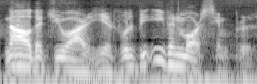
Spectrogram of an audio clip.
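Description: Coldly menacing, sharp-voiced jealous killer. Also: male voice, mid-range voice, sing-song, fairly quick, heavily acted. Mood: cold, threatening. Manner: formal, sardonic, precise diction. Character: menacing jealous husband, cool calculating killer. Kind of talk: 1940s radio crime acting.

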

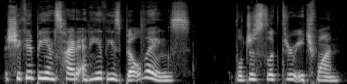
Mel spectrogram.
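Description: A woman's voice: a little high, a little fast, no echo, clean studio sound, lightly acted. A woman playing a tough, determined, commanding survivor in an audio drama. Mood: wary, blunt.

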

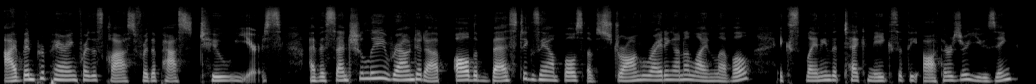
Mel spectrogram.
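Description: A woman literary agent reading a friendly, clear, scripted announcement for her class. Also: medium pitch, no room sound, clean studio sound.

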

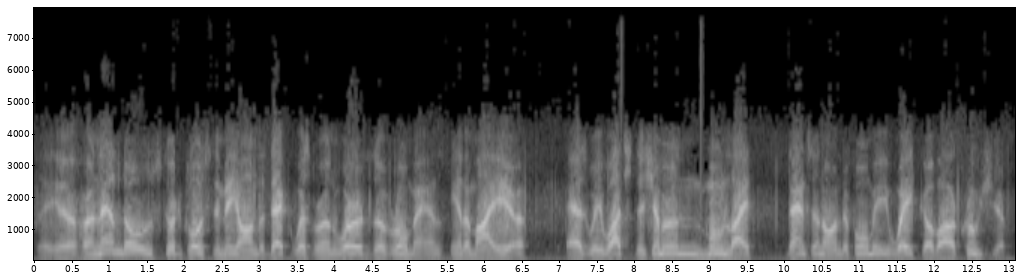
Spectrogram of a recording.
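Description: An actor playing a skeptical, slow-witted pal with folksy grammar in an old-time radio comedy. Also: male voice, fairly low pitch. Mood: reading aloud. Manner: folksy nonstandard grammar, halting when reading aloud. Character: skeptical, plain-spoken man, the schemer's slow-witted pal. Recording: tinny, noisy old radio recording.

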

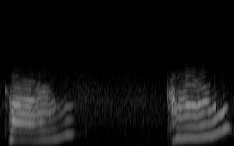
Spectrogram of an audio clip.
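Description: An american widowed mom, fragile and deluded, very theatrical old radio play, muffled with some hiss. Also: female voice, high-pitched, expressive, very slow, exaggerated voice. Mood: anxious, haunted. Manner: theatrical, wistful, emotionally overwrought. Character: fragile, deluded, fiercely devoted middle-aged widowed mother. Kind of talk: 1960s radio drama acting. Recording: muffled, noisy 1960s radio recording.

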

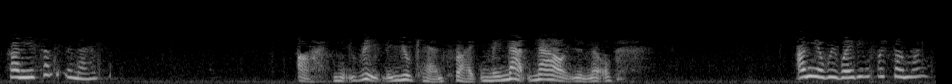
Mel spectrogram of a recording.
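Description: An American actress playing a timid, clinging, frightened wife in a 1940s radio horror drama, plaintive and questioning. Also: female voice, medium pitch, husky. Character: timid, clinging wife, anxious and increasingly terrified. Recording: tinny, noisy 1940s radio recording.

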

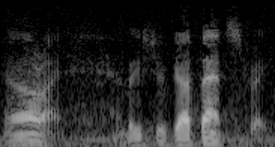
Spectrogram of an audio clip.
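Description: A man's voice: deep voice, big pitch swings, a little fast, creaky, heavily acted. An actor playing a cocky, self-assured male detective in a 1940s radio drama. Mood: insistent. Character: tough, wisecracking male detective. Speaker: lead detective. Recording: muffled old radio broadcast, faint hiss.

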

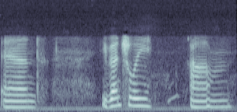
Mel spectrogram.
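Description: A woman in her sixties with a Midwestern American accent, telling a personal story as an interview guest in a halting, conversational way. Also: lowish voice, little pitch movement, rough recording. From southwestern Wisconsin, United States. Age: 60s.

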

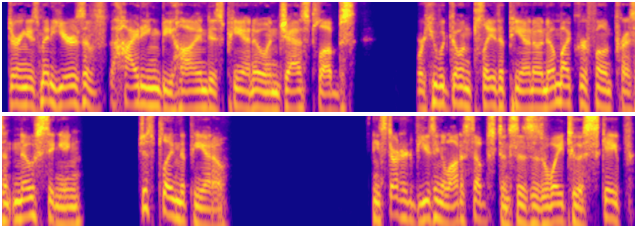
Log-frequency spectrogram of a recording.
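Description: A man's voice: mid-range voice, normal speed, no room sound. Earnest male podcast host, dry close sound. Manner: earnest, repeats words when restarting, rises to emphatic pleas. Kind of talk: storytelling monologue.

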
